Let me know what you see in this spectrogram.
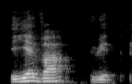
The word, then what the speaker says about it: Yeva 8: il se dit Yeva 8. Je vous l'appelle Y-E-V-A 8, le chiffre 8. Et il s'écrit encore, je vais vous le répéter, Y-E-V-A 8.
